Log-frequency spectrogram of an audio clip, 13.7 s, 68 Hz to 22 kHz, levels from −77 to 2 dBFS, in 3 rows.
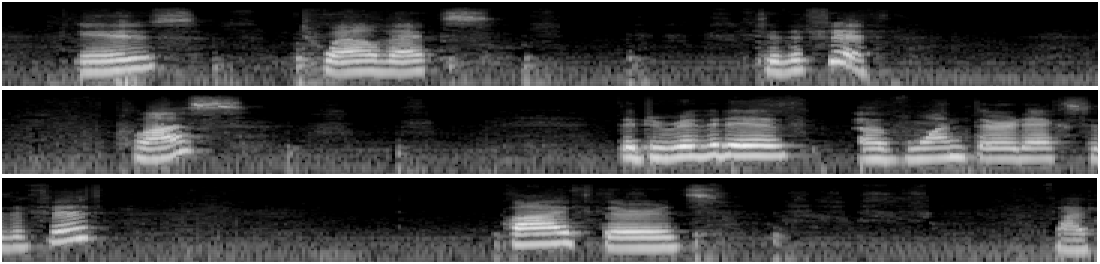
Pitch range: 170-220 Hz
